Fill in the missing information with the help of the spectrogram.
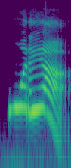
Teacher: And the R basically disappears or becomes a schwa sound, that little sound, and U becomes yeah.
